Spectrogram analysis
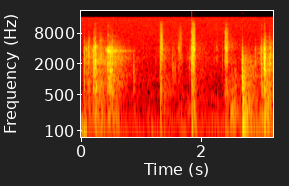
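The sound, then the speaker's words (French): The front door of an old house being opened at night: a series of sharp latch clicks and wooden knocks spread over a few seconds, fairly quiet, with no voices. “Ouvre.”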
